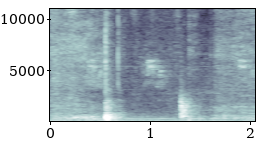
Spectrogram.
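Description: A pen drawing a line along a metal ruler on card, with two light taps about three-quarters of a second apart.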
